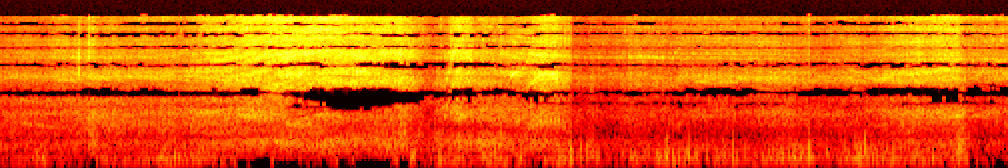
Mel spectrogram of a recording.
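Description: Remote-control drift car's motor whining, its pitch rising and falling with the throttle, loudest a few seconds in, over a low rumble of wind on the microphone.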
